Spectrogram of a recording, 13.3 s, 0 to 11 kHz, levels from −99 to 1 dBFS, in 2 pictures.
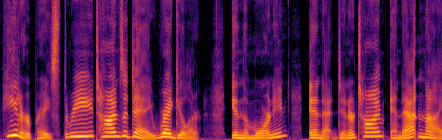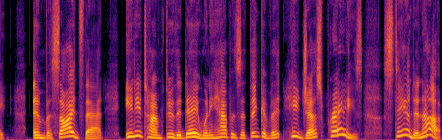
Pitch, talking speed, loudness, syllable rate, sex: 245 Hz, 160 wpm, -18 LUFS, 4.3 syllables/s, female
